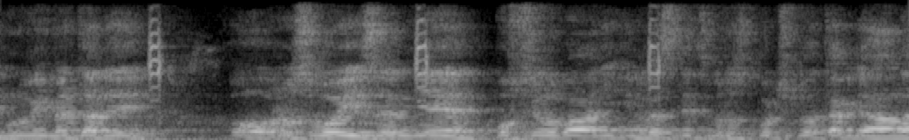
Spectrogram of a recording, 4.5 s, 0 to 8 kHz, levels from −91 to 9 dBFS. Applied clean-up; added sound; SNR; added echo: none; Bird; 18 dB; reverberation time 0.3 s.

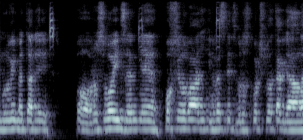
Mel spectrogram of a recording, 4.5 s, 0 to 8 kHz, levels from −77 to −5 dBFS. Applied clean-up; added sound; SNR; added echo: neural mask model DeepFilterNet 3.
